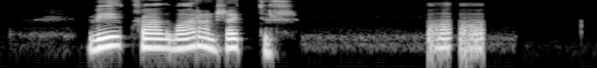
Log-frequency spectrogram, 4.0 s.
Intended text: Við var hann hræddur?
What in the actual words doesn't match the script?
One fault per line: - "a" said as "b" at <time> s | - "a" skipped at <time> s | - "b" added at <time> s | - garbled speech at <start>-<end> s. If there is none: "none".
- "hvað" added at 0.9 s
